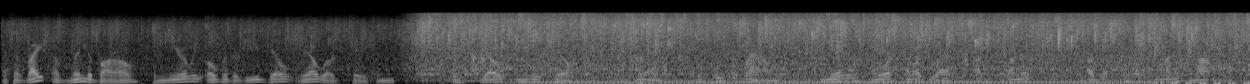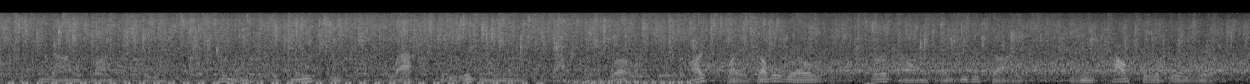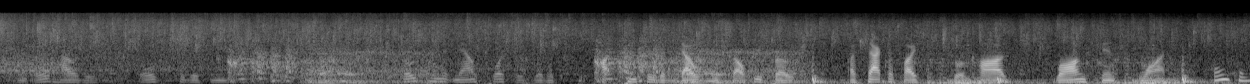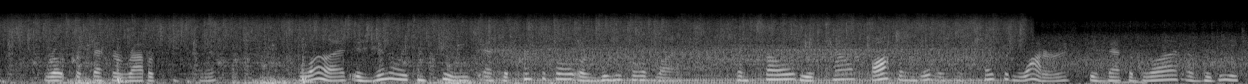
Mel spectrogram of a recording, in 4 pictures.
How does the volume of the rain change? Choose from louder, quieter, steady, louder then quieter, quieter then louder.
quieter.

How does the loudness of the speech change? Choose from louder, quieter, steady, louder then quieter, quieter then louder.
louder.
